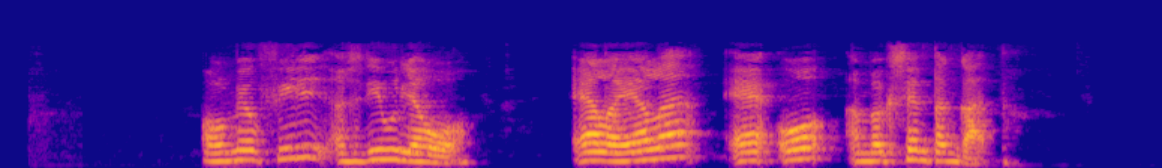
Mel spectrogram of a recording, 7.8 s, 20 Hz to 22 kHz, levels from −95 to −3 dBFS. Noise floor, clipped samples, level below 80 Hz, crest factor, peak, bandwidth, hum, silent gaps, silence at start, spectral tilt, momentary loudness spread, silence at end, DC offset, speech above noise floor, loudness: -90 dBFS; under 0.1%; -70 dBFS; 18 dB; -6 dBFS; 7.8 kHz; none; 3.68-3.79 s; 1.35 s; -6 dB/octave; 11 LU; 1 s; under 0.1%; 68 dB; -22 LUFS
